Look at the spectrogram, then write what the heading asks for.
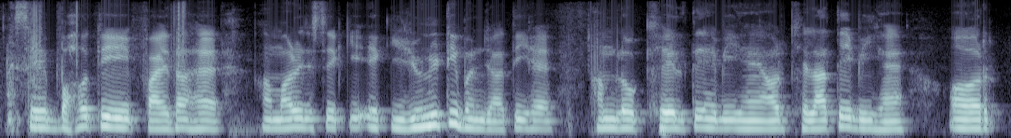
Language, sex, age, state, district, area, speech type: Urdu, male, 18-30, Bihar, Khagaria, rural, spontaneous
